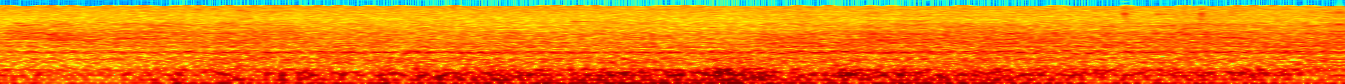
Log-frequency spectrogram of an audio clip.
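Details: Steady broadband rumble with heavy low-frequency noise and a slowly swelling wash of sound, with no animal calls standing out.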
